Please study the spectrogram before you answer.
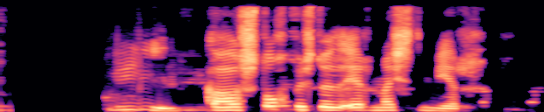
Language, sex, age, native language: Icelandic, male, 14, Icelandic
